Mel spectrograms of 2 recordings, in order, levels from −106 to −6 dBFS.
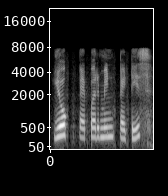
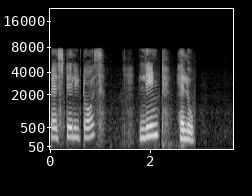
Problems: none marked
